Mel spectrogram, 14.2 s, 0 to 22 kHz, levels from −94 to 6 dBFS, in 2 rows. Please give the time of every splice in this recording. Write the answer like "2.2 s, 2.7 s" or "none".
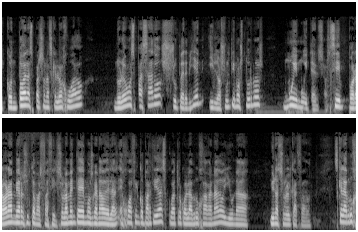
6.6 s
